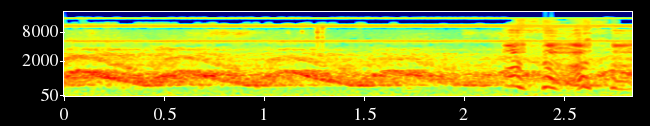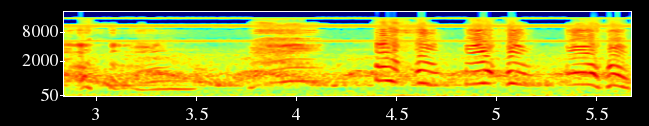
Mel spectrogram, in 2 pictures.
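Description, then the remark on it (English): A loud ambulance siren wails in steady rising and falling sweeps, then shifts into a faster, choppier yelp, over a low rumble of road noise. “When she listens to the sounds of an ambulance, she reminds this tragic day and she starts crying.”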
